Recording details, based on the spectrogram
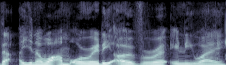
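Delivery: ordinary talk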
